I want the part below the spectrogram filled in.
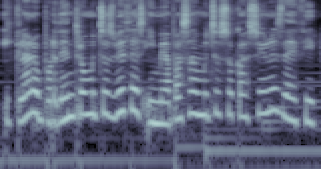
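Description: A woman's voice: fast, darkish tone, faint music behind. A woman in her thirties from Spain, with a Spain Spanish accent, chatting casually as host of her own vlog. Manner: chatty, acts out quoted people in a high voice. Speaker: vlogger host. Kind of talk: casual chat to camera.

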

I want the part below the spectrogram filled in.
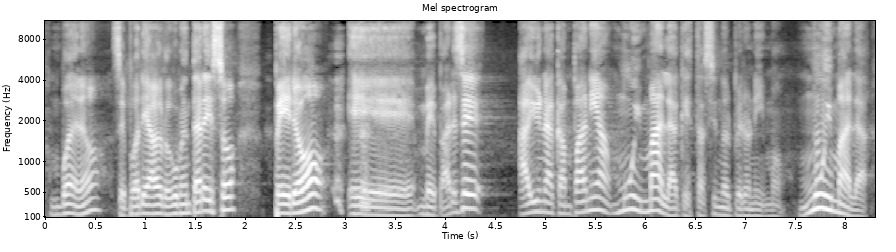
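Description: A man's voice: on the high side, very animated, moderate pace, a little mellow. A man with an Argentine Rioplatense accent, co-hosting a casual political chat, blunt and exasperated, swearing freely. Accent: Argentine Rioplatense Spanish. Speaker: political podcast co-host.

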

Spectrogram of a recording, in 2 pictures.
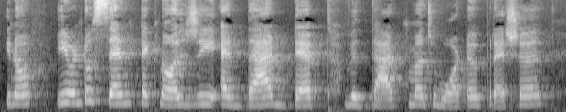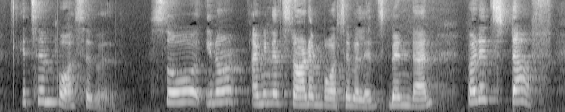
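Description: A young woman hosting a solo podcast, rambling casually with many fillers and restarts. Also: sits high. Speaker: podcast host.

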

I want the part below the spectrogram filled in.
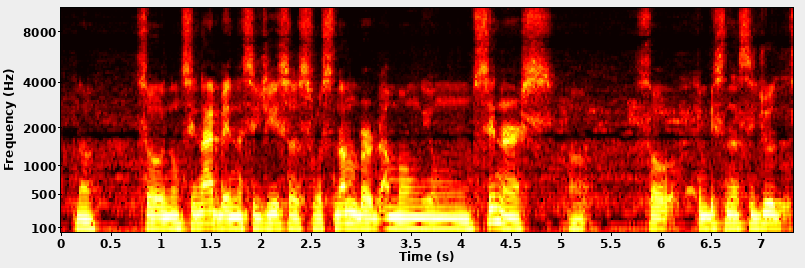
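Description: A man preaching a sermon in mixed Filipino and English, explaining slowly and often checking in with his listeners. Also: on the low side. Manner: Taglish preaching, slow and explanatory, rising with emphasis.

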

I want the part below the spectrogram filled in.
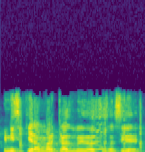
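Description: A man's voice: on the high side, steady tone, rapid-fire. A man with a Mexican Spanish accent, co-hosting a podcast in crude, slangy casual chat. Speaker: podcast co-host.

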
